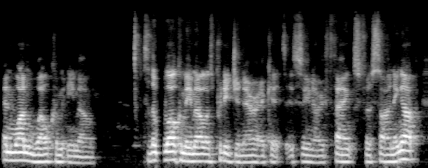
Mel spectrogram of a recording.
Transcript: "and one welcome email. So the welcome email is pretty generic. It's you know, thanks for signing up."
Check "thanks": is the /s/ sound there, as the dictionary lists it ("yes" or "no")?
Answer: yes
